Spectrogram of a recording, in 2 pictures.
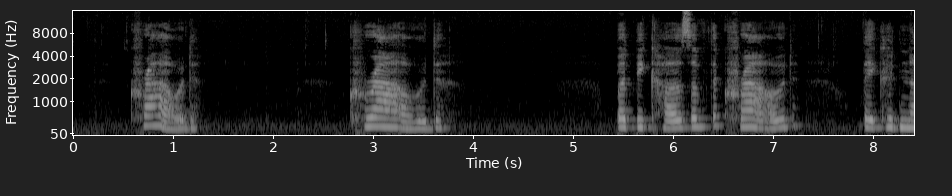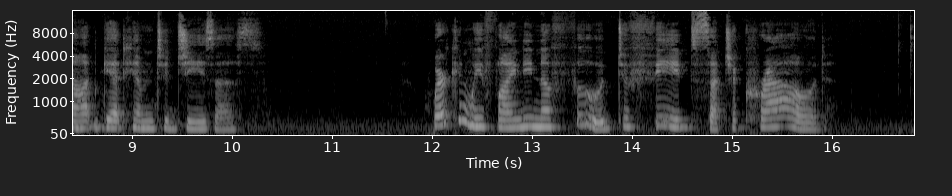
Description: Then, listen to how it is used in the sample sentences.
kraʊd (noun)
